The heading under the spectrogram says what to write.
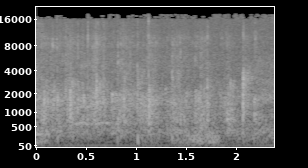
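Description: A crowd applauds steadily, many hands clapping in a dense, crackling patter that holds an even level throughout, with no voices standing out.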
